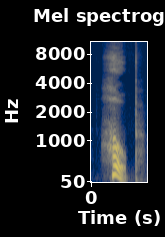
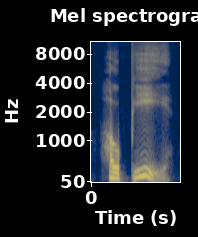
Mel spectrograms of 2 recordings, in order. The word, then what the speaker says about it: hope: in the English language, the e at the end of this word is totally silent. We pronounce it hope. We definitely do not pronounce it hope-y.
